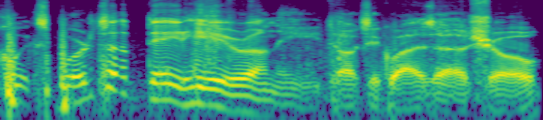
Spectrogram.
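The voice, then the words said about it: Classic radio announcer voice. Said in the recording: “my radio voice when I want to be officially like a radio guy ... when I want to sound like that proverbial quintessential radio personality”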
